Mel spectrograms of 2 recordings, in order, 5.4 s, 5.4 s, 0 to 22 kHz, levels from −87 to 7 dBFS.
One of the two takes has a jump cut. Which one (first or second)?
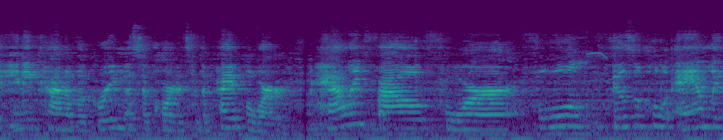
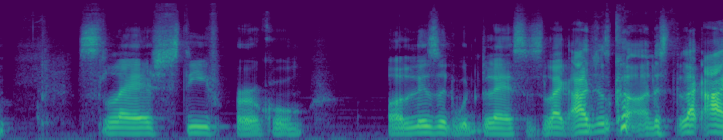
first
